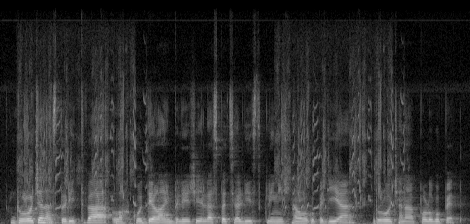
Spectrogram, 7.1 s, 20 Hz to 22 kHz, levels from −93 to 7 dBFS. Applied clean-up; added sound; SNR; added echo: none; Squeak / Writing; 17 dB; none.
